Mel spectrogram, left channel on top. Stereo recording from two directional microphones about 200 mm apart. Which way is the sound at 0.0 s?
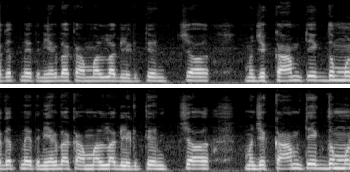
20° right (ahead or behind).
